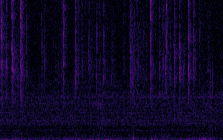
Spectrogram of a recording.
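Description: Faint typing on a computer keyboard: a run of quick, irregular keystrokes.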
